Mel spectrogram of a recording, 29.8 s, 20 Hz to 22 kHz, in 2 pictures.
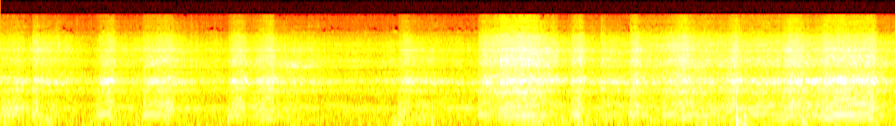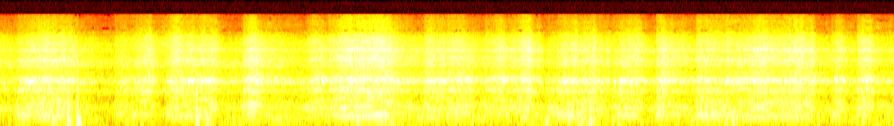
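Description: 1984 Yamaha IT200's two-stroke single-cylinder engine revving up and down as it is ridden hard over a rough trail, its pitch rising and falling with each throttle change. A few sharp knocks come partway through.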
